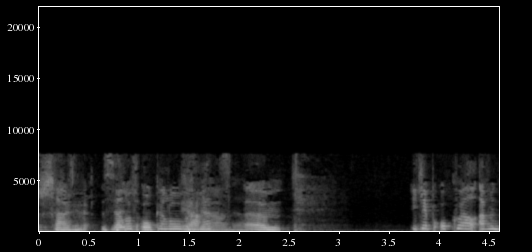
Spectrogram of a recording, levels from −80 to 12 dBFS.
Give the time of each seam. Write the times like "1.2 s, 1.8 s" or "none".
1.0 s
